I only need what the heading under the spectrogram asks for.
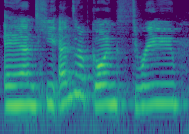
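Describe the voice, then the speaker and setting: Higher-voiced young woman telling a story. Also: steady tone, takes it slowly, fairly bright tone. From New York area, USA. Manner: rambling storyteller with many "like" fillers. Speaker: vlogger. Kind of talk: casual storytime vlog.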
